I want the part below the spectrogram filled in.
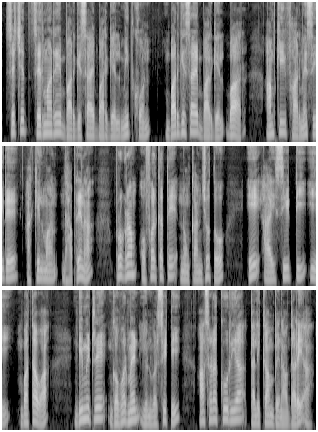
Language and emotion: Santali, neutral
